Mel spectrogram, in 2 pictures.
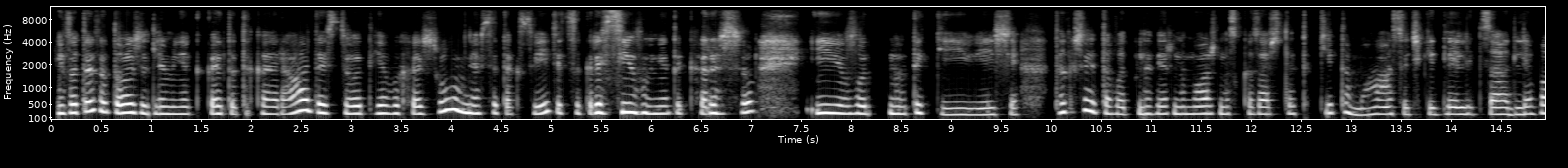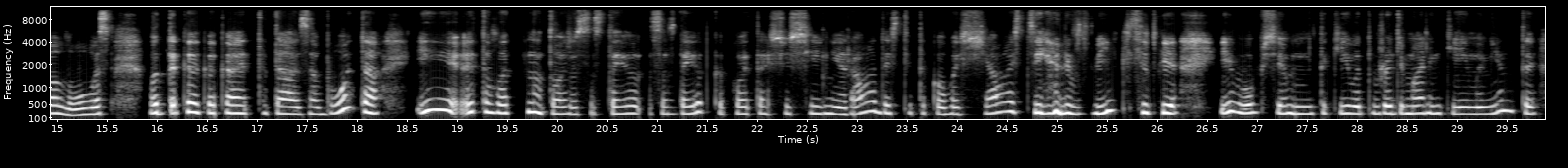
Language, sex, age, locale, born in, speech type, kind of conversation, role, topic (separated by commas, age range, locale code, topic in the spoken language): Russian, female, 35-39, ru-RU, Ukraine, conversation, unstructured, none, Как ты создаёшь для себя радостные моменты?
